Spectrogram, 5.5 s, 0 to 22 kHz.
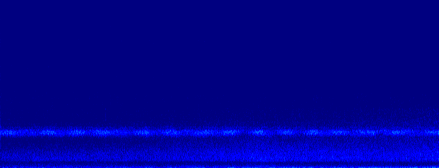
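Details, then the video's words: Crickets at night produce a high pulsed chirping, about 207 pulses a minute and somewhat uneven, partly masked by a loud low rumble that swells toward the end. "relaxing sounds of crickets"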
